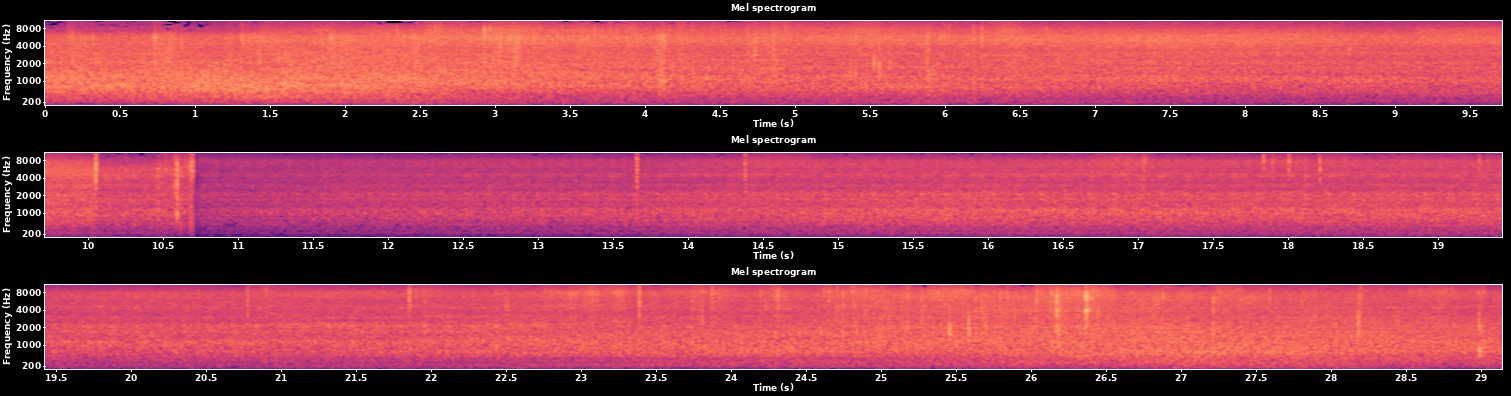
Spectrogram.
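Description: Road traffic going by: the rushing noise of a passing vehicle fades away over the first ten seconds and is cut off with a couple of clicks. Then another vehicle's noise slowly builds and passes near the end.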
